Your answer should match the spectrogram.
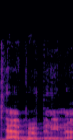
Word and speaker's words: Taprobane: Taprobane, is that how you say it? – I would say it that way. – And Taprobane Island.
